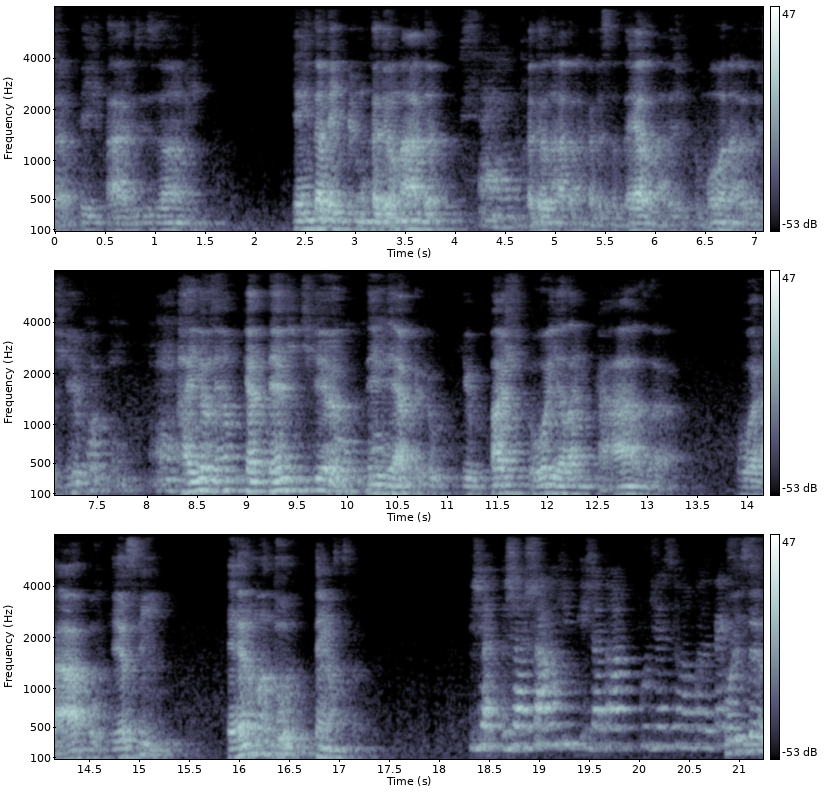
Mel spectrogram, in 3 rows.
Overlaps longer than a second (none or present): none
